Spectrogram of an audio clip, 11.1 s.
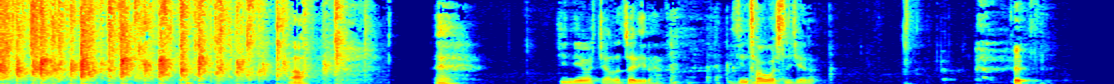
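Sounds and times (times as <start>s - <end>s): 
audience clapping hands rhythmically: 0.0s - 3.9s
speech: 2.9s - 3.2s, 4.4s - 4.6s, 5.6s - 8.2s, 10.1s - 10.4s.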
